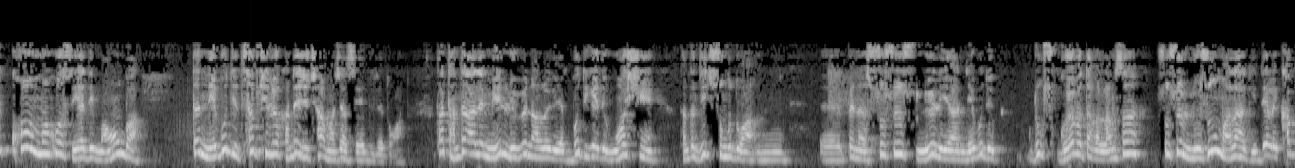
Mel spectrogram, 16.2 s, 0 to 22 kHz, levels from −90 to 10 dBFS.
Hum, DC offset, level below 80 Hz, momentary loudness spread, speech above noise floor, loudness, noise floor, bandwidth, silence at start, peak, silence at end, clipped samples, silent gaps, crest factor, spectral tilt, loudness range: none; under 0.1%; -56 dBFS; 10 LU; 26 dB; -13 LUFS; -40 dBFS; 8.8 kHz; 0 s; 0 dBFS; 0 s; under 0.1%; none; 14 dB; -3 dB/octave; 2 LU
